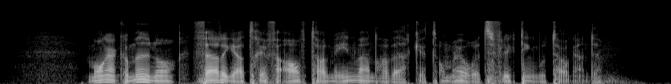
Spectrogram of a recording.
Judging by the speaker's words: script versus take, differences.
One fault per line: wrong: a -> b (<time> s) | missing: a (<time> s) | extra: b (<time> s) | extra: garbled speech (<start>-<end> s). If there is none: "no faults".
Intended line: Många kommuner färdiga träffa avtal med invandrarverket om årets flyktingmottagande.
extra: att (2.4 s)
